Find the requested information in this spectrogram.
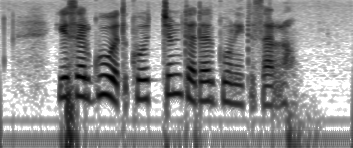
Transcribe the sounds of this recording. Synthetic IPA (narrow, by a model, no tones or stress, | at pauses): jɛsəɾɡuwɔt̪ʼkʰo̞t͡ʃːɪmt̪ʰəd̪əɾɡo̞njɛt̪ʰəsərːaw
